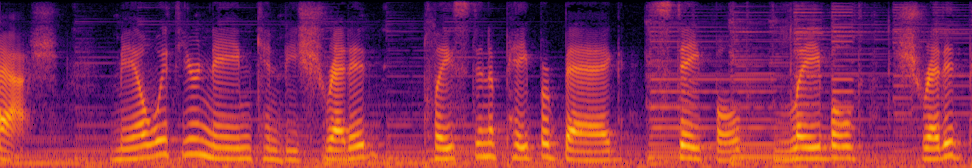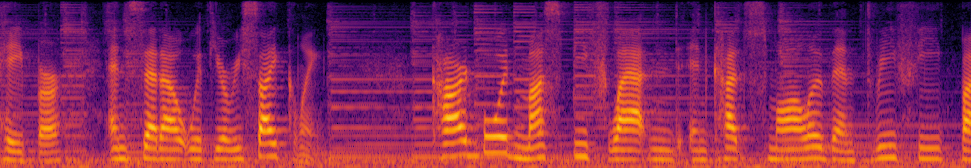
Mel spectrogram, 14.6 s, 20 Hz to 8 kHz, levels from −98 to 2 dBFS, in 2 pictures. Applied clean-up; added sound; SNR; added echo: none; none; none; none.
